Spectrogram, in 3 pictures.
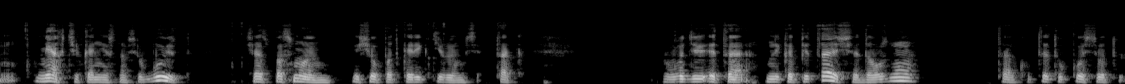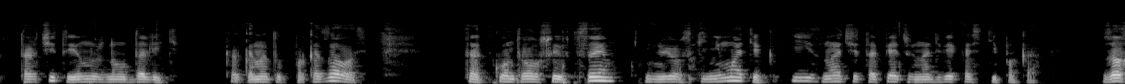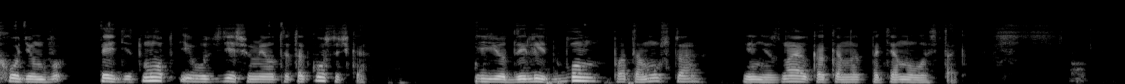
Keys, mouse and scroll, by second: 2.1 click, 4.2 click, 6.3 shift+click, 7.2 shift+click, 8.3 middle click, 12.1 middle click, 16.7 ctrl+shift+c, 20.1 click, 20.6 click, 24.3 click, 24.3-25.0 scroll up 1, 25.0 click, 25.0-25.6 scroll up 1, 27.1 Delete, 29.3-30.2 scroll down 2, 30.2 middle click.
